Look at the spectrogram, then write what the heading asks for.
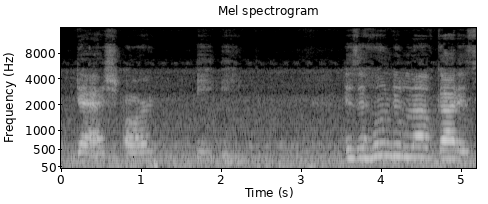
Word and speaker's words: Gauri: Gauri, and the pronunciation, but how you spell Gauri is Gauri, and how you pronounce it is Gowree.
